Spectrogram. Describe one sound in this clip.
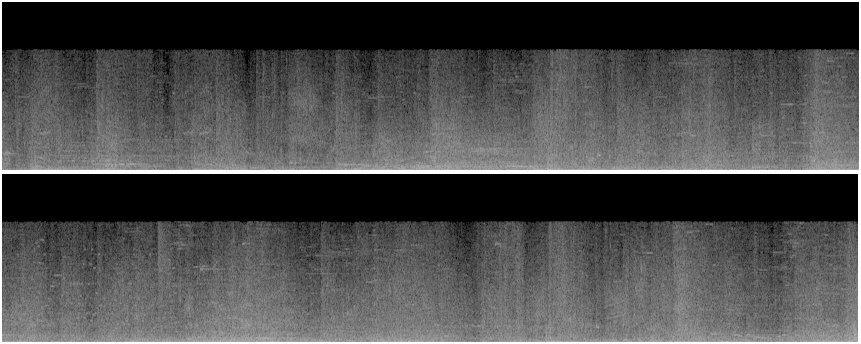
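A large monster roars and strikes with heavy blows.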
